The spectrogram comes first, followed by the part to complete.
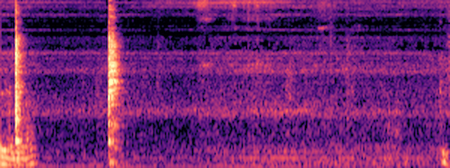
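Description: Two sharp metallic clinks of a metal ladle knocking against a steel cooking pot, just over a second apart.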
